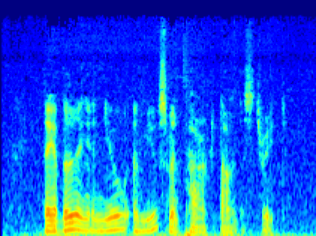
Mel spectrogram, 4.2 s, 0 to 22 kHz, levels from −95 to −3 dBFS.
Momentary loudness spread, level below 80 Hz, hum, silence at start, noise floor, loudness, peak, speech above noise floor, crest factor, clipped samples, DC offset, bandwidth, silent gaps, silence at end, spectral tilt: 13 LU; -48 dBFS; none; 0.3 s; -56 dBFS; -32 LUFS; -14 dBFS; 24 dB; 20 dB; under 0.1%; under 0.1%; 16.5 kHz; none; 0.15 s; -6 dB/octave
